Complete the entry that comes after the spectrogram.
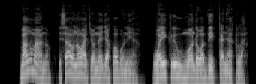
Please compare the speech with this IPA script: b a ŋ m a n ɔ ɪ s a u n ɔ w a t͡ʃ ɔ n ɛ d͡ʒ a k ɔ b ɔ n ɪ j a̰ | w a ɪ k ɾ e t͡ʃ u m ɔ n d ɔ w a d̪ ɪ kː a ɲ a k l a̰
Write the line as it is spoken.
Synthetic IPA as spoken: b a ŋ m a n ɔ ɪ s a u n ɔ w a t͡ʃ ɔ n ɛ d͡ʒ a k ɔ b ɔ n ɪ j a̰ | w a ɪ k ɾ e u m ɔ n d ɔ w a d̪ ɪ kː a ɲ a k l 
